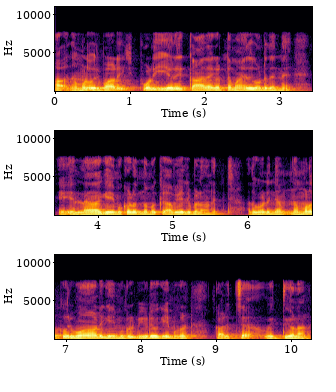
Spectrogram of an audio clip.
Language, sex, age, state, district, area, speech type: Malayalam, male, 18-30, Kerala, Wayanad, rural, spontaneous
